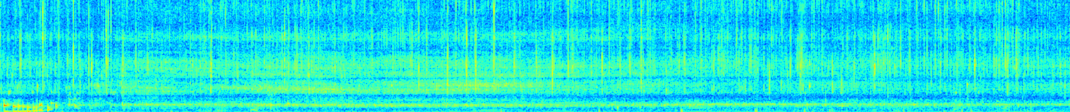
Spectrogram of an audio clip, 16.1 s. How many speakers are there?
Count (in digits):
0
